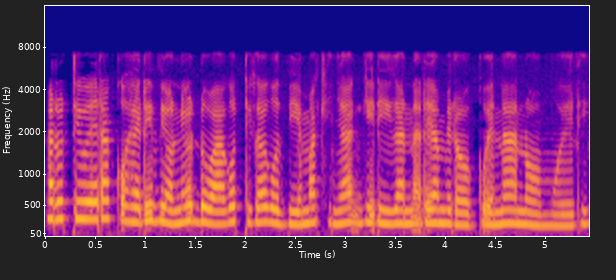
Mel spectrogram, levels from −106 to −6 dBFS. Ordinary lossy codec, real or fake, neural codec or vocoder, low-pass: none; real; none; 7.2 kHz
